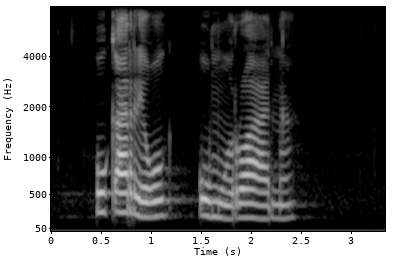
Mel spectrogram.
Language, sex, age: Northern Sotho, female, 24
